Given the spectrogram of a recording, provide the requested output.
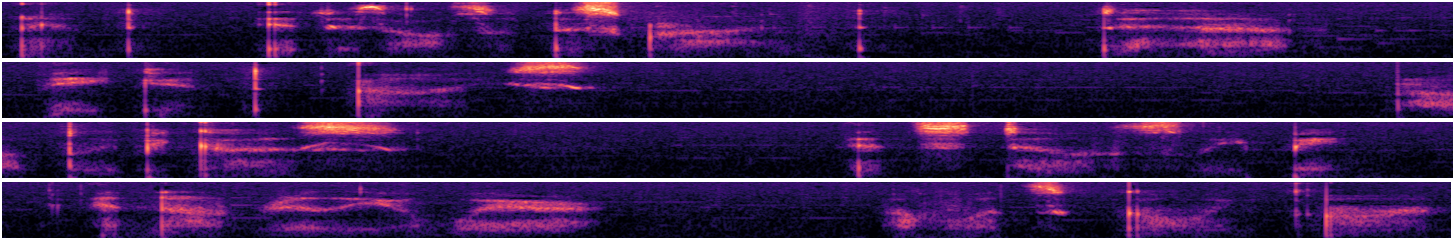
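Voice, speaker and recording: A whispering game host giving soft, deliberate ASMR commentary with frequent pauses, close to the microphone. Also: poor audio. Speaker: host of gameplay walkthrough.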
